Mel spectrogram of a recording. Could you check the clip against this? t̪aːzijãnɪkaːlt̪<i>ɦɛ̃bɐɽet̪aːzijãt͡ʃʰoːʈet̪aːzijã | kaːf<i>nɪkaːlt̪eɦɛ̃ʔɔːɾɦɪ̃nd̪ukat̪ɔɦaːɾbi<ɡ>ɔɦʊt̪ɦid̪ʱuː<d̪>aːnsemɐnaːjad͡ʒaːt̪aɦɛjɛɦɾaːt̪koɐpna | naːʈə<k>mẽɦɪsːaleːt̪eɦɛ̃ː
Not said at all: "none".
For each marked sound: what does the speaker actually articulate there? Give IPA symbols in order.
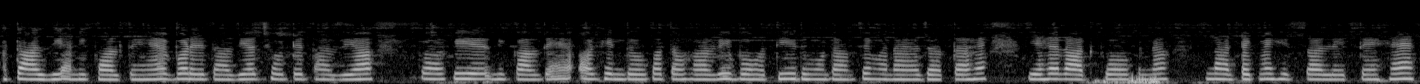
e, i, b, d̪, k

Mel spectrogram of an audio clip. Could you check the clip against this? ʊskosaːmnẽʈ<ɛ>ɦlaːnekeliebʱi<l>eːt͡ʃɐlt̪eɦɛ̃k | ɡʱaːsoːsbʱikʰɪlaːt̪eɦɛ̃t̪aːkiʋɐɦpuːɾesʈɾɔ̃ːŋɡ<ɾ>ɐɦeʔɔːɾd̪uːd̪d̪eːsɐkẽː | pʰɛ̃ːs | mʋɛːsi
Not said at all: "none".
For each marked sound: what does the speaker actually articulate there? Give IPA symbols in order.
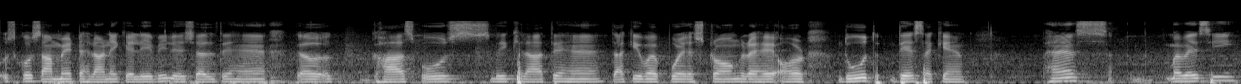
ɛ, l, ɾ

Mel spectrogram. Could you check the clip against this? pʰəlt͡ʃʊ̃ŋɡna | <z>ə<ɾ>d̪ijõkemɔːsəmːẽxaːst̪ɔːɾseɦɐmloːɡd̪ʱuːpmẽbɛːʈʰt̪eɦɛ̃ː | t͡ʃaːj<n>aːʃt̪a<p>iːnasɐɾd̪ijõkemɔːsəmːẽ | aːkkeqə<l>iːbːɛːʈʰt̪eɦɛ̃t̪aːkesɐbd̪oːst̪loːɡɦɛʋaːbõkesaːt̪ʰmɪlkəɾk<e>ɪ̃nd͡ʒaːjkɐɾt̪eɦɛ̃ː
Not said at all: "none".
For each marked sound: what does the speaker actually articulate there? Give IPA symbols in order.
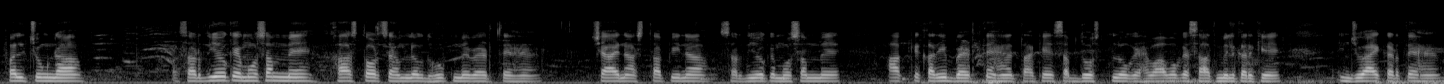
s, ɾ, n, p, ɾ, e

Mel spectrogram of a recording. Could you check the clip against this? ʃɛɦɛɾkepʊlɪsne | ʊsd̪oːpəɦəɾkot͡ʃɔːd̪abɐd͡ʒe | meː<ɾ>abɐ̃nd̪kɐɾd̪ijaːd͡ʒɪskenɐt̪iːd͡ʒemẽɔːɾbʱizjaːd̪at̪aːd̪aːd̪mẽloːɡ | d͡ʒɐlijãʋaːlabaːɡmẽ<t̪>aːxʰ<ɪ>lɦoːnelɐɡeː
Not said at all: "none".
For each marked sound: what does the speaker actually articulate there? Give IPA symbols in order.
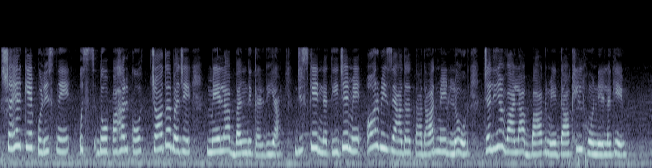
l, d̪, ɪ

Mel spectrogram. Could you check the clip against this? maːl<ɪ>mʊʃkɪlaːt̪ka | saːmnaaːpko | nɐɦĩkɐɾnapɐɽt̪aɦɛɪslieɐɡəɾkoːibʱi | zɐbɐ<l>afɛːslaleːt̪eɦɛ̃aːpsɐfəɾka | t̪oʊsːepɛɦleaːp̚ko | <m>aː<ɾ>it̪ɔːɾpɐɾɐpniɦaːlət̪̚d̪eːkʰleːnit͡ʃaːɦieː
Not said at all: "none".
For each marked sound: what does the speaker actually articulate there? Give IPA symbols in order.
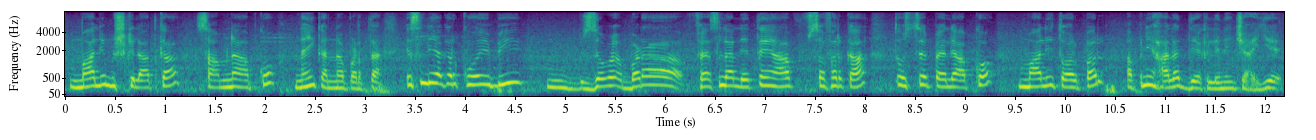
i, ɽ, m, l

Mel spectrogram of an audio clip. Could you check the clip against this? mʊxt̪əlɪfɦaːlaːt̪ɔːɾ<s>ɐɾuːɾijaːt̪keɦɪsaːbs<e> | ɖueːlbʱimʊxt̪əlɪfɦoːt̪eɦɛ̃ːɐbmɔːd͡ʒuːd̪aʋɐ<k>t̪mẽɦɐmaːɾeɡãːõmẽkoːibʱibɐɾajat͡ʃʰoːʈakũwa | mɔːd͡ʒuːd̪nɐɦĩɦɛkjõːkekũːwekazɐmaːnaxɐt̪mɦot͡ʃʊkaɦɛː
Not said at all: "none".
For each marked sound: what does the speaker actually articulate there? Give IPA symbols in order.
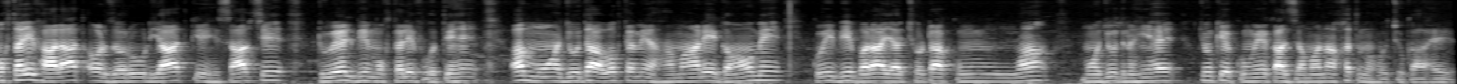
z, e, k

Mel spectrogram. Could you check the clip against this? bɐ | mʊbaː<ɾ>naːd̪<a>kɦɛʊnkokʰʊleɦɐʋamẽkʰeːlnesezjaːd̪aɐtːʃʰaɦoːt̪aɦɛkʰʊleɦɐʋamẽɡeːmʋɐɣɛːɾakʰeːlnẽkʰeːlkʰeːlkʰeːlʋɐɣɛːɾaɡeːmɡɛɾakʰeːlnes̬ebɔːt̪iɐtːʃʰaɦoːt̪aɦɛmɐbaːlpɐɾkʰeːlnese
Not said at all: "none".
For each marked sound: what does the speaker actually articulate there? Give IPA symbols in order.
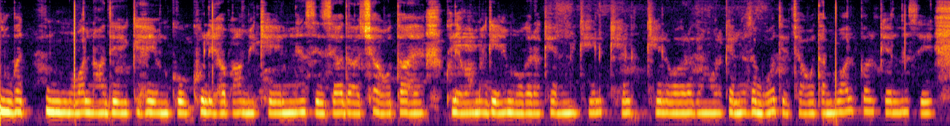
l, e

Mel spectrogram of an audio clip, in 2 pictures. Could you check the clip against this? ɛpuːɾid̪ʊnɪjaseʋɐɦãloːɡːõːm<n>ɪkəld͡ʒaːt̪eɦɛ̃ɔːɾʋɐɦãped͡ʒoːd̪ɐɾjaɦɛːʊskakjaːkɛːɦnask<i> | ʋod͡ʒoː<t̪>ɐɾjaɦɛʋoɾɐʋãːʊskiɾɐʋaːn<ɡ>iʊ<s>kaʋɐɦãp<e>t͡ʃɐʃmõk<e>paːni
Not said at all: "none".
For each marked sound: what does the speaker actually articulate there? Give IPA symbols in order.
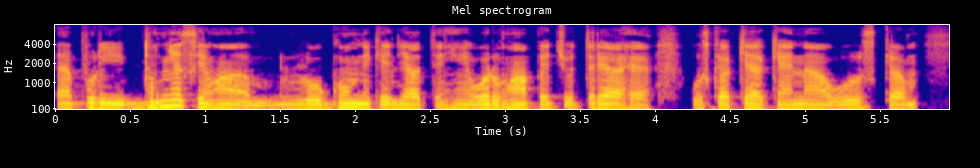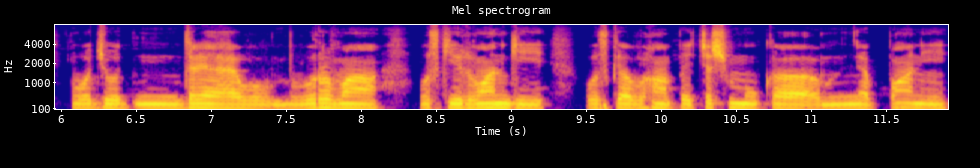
n, a, d̪, ɡ, s, e, a

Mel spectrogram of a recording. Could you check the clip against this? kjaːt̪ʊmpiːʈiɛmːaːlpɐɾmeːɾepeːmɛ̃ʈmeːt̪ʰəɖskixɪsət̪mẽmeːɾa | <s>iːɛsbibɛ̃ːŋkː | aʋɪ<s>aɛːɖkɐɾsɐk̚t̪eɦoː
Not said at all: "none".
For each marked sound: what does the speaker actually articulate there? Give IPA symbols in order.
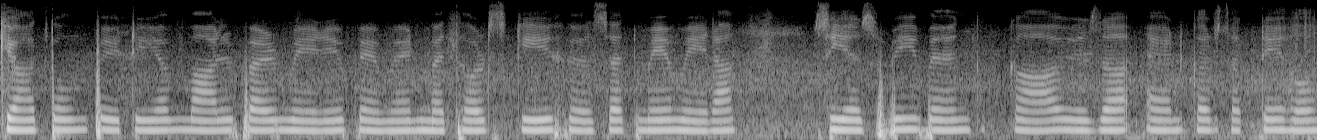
s, z

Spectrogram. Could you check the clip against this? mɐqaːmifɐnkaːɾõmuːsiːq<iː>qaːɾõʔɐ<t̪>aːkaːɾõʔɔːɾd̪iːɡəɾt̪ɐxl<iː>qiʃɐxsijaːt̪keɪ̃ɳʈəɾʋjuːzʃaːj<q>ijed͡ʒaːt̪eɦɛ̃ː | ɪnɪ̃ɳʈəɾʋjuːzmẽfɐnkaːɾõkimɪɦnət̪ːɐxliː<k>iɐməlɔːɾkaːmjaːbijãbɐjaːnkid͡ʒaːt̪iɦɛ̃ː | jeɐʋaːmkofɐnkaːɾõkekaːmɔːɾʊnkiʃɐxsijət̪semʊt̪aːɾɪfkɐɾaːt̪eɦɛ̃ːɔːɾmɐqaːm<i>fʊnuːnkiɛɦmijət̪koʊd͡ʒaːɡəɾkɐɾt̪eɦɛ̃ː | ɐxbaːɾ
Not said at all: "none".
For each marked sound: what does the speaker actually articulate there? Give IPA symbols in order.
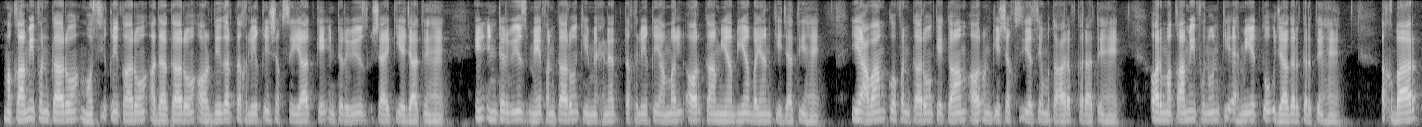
i, d̪, iː, k, q, i

